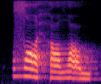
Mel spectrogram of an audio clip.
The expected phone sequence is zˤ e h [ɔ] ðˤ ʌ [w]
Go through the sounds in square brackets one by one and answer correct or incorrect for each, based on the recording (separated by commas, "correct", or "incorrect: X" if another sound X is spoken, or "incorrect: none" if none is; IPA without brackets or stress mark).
incorrect: ʌ, correct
